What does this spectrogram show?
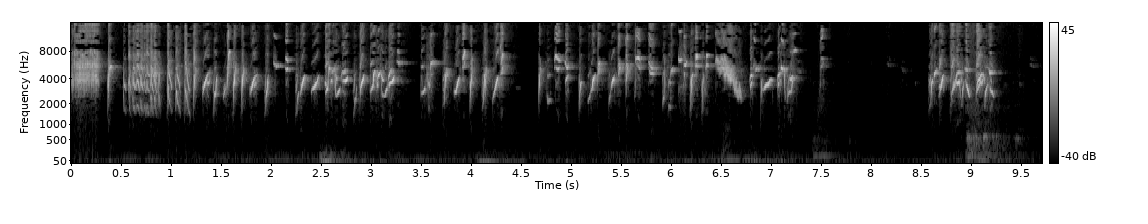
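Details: Goldfinch of North Africa, recorded in Morocco, delivering a long, fast tinkling twitter with buzzy and liquid notes for several seconds, then a silent pause and a final short burst.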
